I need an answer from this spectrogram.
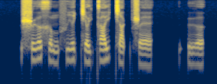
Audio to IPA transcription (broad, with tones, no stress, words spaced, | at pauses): ʂɨ˧˥ə̯xə˨˩mfi˧ə̯ cə˨˩jka˧˥jca˨˩k̚ ʂɛ˨˩ | ʔɨ˨˩ə̯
